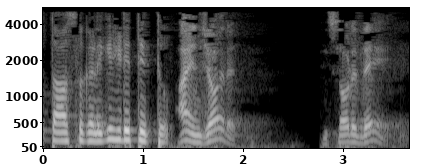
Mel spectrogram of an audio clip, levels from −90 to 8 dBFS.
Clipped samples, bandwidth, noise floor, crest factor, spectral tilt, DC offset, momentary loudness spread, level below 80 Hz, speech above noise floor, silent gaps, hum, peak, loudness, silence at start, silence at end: under 0.1%; 5.2 kHz; -62 dBFS; 18 dB; -9 dB/octave; under 0.1%; 13 LU; -42 dBFS; 42 dB; none; none; -4 dBFS; -21 LUFS; 0.1 s; 0.2 s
